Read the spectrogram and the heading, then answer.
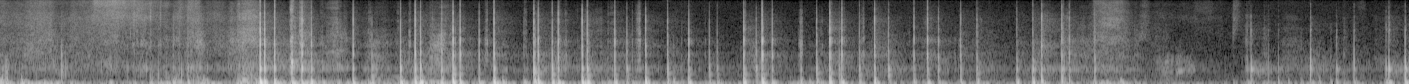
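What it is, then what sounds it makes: Paperback book with glossy card cover. Fingernails scratch and tap the glossy card back cover of a closed pink paperback book, held close while it is handled and turned. A rapid run of short, dry clicks and taps over scratchy rustling, with a stronger knock early on, then a brief quieter stretch before the taps resume at the end.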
